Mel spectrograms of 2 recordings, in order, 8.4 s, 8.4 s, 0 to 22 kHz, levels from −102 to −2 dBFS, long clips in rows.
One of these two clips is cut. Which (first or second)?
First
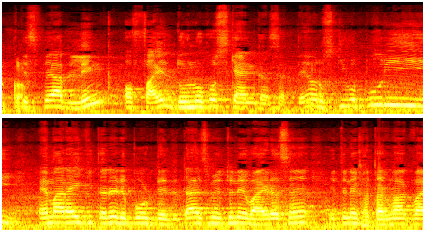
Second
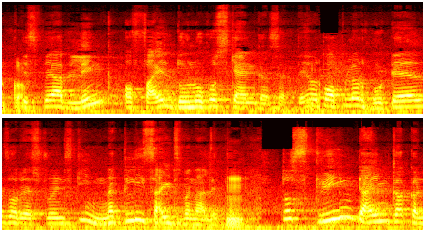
second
